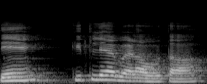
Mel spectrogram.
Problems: none marked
